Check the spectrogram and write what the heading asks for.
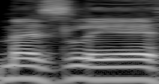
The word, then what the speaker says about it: Meslier: out so struck sold meslier silent s down river a little bit for the goal um mesier did manage to clear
